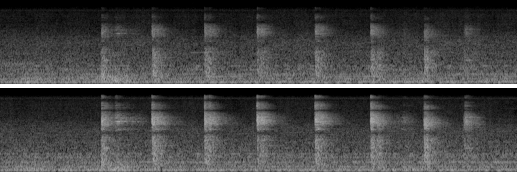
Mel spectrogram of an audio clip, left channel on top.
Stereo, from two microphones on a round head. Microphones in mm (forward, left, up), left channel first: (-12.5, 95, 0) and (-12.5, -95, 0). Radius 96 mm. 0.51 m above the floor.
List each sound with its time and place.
1.0 s hammering: 85° right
